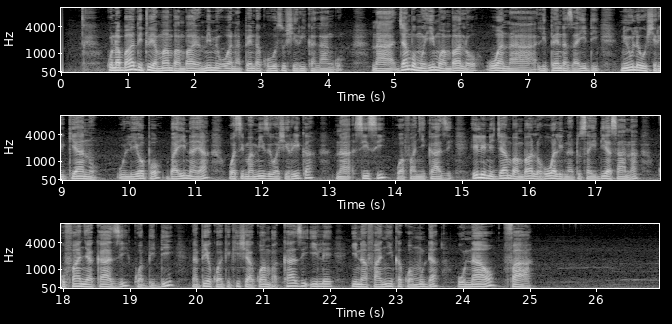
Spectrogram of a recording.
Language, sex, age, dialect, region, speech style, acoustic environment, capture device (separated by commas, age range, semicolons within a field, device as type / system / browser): Swahili, male, 35-44, Kenya - Mombasa, Kenya, focused, construction; appliances, desktop / Windows / Chrome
